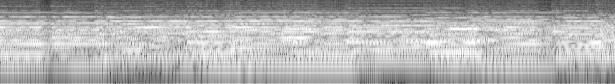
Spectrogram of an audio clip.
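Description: Church organ playing a hymn, with chords of held notes changing about once a second.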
